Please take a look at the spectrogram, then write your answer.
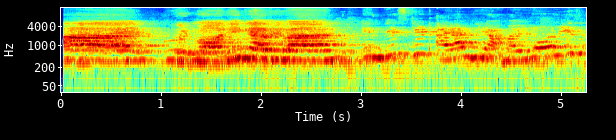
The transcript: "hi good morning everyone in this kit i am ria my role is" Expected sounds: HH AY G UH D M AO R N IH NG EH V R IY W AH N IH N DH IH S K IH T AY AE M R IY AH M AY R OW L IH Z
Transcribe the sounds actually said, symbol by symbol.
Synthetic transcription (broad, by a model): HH AY G UH D M AO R N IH NG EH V R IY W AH N IH N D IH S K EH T AY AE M L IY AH M AY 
